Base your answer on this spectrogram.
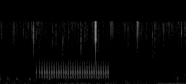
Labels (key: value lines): label: biophony, croak
recorder: SoundTrap 500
